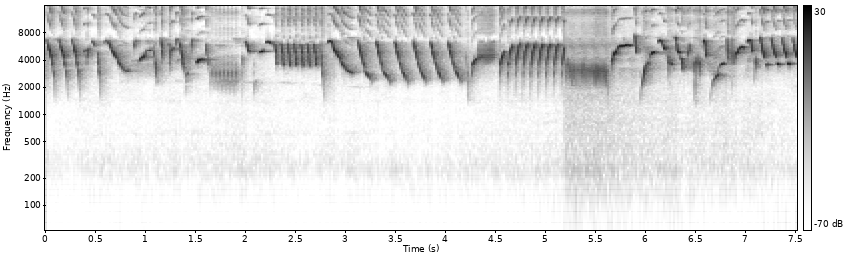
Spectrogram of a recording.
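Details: Canary performing a varied song intended to prompt other canaries to sing: quick downslurred trills and rolling tours, interrupted by a short harsh, noisy passage before the rapid phrases return.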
